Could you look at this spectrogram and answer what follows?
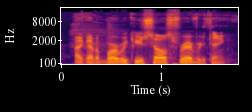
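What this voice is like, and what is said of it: Impression of Mr. Got Blood Outdoors. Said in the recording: “He literally said that. ... you do a pretty good impression of him.”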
